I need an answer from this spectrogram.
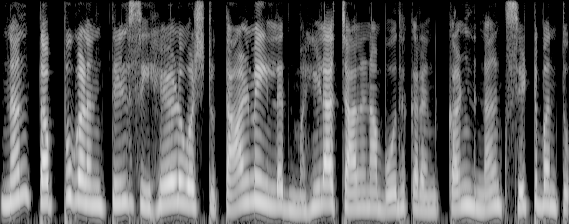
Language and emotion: Kannada, angry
